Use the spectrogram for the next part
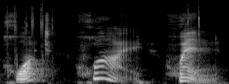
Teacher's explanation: older speakers today who still pronounce the H in these question words, you will hear that they put the H before the W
